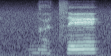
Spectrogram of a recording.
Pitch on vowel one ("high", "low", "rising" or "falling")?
falling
